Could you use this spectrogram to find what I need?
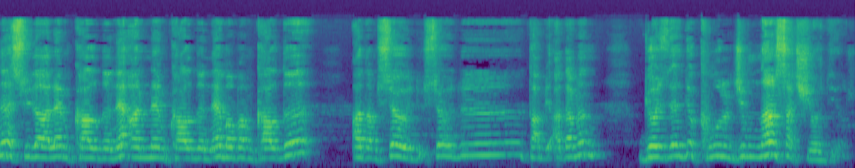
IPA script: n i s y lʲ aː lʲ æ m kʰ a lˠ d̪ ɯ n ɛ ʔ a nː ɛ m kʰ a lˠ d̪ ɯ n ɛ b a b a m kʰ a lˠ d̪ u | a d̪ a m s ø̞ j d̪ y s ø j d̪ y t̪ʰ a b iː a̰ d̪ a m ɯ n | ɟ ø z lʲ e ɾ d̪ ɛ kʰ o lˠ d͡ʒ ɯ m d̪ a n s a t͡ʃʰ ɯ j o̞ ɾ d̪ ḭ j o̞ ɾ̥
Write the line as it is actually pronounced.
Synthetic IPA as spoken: n ɛ s y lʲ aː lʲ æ m kʰ a lˠ d̪ ɯ n ɛ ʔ a nː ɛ m kʰ a lˠ d̪ ɯ n ɛ b a b a m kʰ a lˠ d̪ ɯ | a d̪ a m s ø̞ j d̪ y s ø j d̪ y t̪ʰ a b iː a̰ d̪ a m ɯ n | ɟ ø z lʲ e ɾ d̪ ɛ kʰ u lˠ d͡ʒ ɯ m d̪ a n s a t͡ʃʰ ɯ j o̞ ɾ d̪ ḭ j o̞ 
